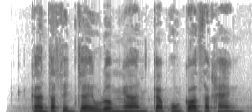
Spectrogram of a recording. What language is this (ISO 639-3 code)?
tha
